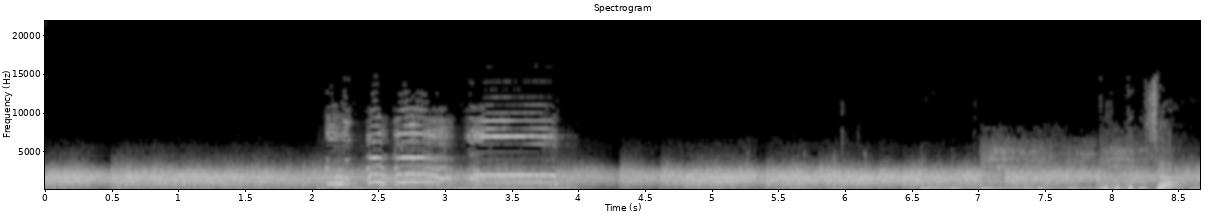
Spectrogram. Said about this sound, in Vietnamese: Con gà Đinh Dậu gáy thật lớn, đem đến cho chúng ta biết bao nhiêu niềm tin, biết bao nhiêu niềm hy vọng và biết bao nhiêu sự may mắn cho năm mới.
